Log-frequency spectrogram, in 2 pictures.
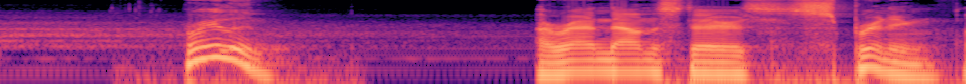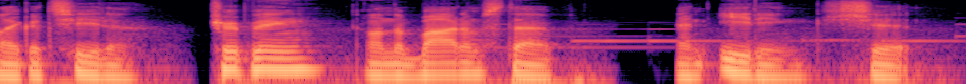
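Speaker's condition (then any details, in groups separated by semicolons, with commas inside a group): No condition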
